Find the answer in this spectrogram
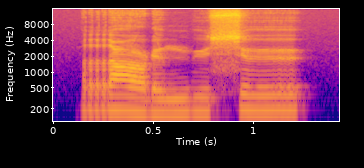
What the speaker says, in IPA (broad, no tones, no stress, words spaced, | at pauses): rɑɽɪmy sʏ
